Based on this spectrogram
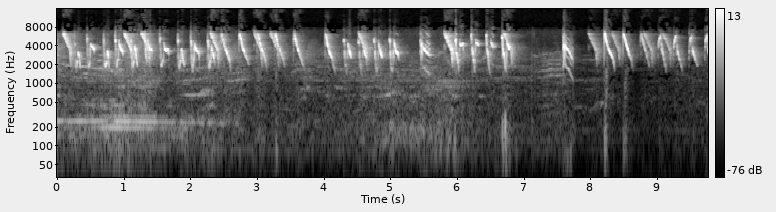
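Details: Bar-winged prinia song played as a lure, semi-active singer: long, dense stream of high, sharply descending chirps, fast and steady, with a brief break before the series resumes.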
